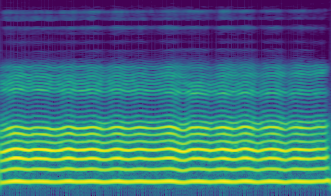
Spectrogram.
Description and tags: Singing "Ahh"; Male Voice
